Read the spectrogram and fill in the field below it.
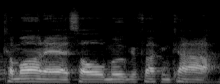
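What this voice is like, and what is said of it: Put-on Boston accent. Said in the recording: “I sound like I was from Boston”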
